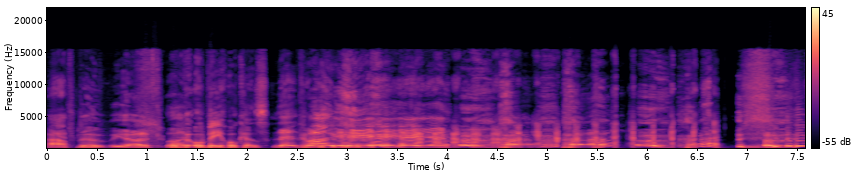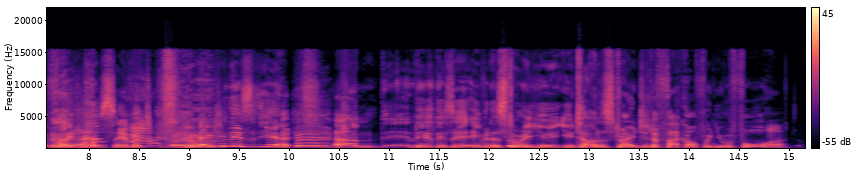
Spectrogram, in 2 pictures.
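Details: Adult speakers in conversation; typical conversational speech.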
